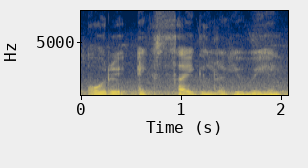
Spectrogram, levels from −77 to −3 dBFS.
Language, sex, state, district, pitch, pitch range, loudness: Hindi, male, Maharashtra, Nagpur, 105 Hz, 100-110 Hz, -16 LUFS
